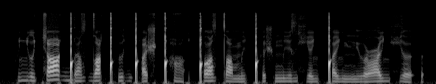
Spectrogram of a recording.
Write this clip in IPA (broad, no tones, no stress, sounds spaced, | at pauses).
ʎ ɔ c ɑ ɡ͡ǃ ɜ z dˤ ə ǃʰ ɯ ǃʼ ɑ ʃ ǃʰ ɑ̤ ʔ ǃ ɔ z tˤ a m i ǃʰ ə ʃ m i z ç a ʎ ǃ a ʎ nʲ u ʕ ɯ ʎ ç ə ʔ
